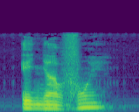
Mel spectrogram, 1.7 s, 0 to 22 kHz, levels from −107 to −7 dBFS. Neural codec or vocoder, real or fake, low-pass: none; real; 7.2 kHz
